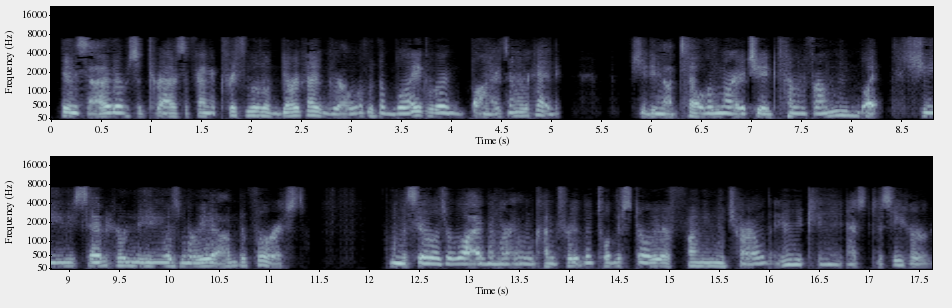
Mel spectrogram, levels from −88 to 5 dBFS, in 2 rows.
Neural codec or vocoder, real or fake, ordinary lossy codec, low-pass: codec, 16 kHz, 0.5 kbps, FreqCodec, smaller model; fake; MP3, 32 kbps; 7.2 kHz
